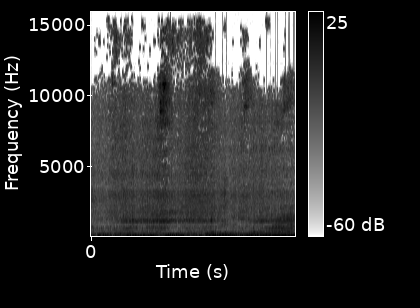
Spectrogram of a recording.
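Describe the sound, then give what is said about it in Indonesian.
A steady, loud rumble of car engines, vehicles idling and creeping in a traffic jam on a narrow road, continuous for the whole stretch with no voices. “aduh ini macet nih ini paling gue potong juga nih kalau macet nih gue diam aja kalau macet nih ini jalan udah sempit”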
